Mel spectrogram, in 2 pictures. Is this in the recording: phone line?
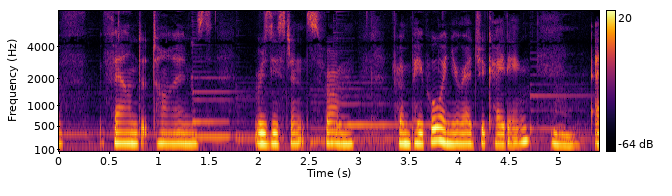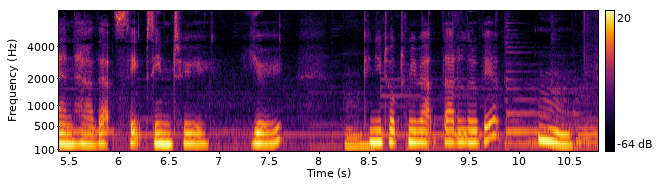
no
